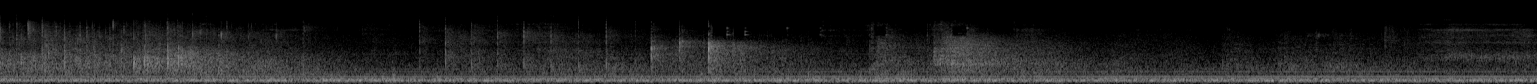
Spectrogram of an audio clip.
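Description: Ice rink ambience: a steady ventilation hum with one constant tone, with figure skate blades hissing across the ice twice and a few sharp taps and knocks.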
